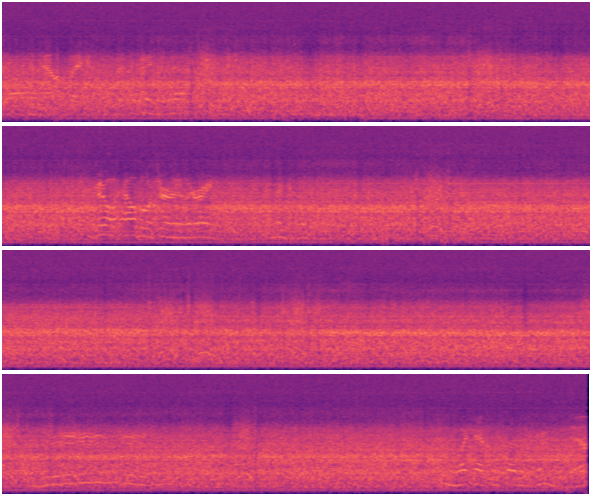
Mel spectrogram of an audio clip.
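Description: Steady jet airliner cabin noise in cruise flight, an even rushing hum with faint voices now and then.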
